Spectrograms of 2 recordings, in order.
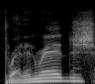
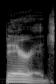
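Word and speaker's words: Berridge: If you don't know what the Funhouse is about, it's about this teenage girl, Amy, played by Elizabeth Brennanridge. How do you say her name? It's Barrage, sorry.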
